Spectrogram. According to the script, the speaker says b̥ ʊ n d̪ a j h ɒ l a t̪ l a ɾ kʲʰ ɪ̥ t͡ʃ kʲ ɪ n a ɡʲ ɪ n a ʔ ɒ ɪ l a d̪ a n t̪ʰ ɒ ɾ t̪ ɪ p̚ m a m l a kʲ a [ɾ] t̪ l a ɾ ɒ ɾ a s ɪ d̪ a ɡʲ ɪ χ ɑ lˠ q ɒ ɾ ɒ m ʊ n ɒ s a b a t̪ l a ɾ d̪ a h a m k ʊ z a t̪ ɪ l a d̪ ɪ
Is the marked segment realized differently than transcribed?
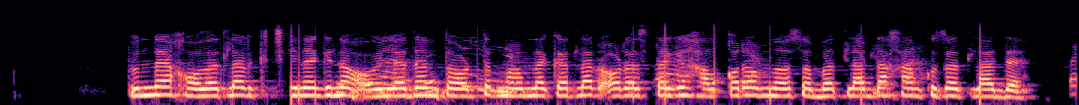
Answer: yes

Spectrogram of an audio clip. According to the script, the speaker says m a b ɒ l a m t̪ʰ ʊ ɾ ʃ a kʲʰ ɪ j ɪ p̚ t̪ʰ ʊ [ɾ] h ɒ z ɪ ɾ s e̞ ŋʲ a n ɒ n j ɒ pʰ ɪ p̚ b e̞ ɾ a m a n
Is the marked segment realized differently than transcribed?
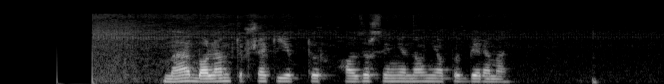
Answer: no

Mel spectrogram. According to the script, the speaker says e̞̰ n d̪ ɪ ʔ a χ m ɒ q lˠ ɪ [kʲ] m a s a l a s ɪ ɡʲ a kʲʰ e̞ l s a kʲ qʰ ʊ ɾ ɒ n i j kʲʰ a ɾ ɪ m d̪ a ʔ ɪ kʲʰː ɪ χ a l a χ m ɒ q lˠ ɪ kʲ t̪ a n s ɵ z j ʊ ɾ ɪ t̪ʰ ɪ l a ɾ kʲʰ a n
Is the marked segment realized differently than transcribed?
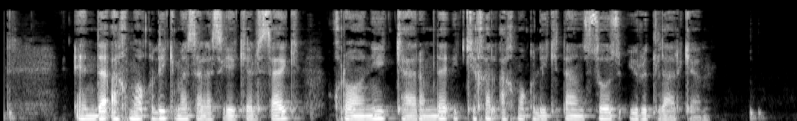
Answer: no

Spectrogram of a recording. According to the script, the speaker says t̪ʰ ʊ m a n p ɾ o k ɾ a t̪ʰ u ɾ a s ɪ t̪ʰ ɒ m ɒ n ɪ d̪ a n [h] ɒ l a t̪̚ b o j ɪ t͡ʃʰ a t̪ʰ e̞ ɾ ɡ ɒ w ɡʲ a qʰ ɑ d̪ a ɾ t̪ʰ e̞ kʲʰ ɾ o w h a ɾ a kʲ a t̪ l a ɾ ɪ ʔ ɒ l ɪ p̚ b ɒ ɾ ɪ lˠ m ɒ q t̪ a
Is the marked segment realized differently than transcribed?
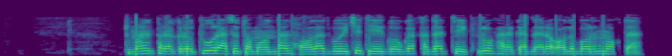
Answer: no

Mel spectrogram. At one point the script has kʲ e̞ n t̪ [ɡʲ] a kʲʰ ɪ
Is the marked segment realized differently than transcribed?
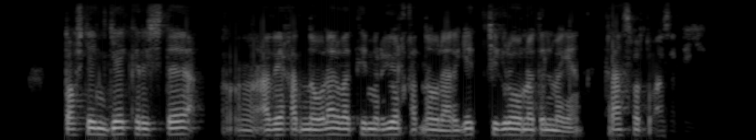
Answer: no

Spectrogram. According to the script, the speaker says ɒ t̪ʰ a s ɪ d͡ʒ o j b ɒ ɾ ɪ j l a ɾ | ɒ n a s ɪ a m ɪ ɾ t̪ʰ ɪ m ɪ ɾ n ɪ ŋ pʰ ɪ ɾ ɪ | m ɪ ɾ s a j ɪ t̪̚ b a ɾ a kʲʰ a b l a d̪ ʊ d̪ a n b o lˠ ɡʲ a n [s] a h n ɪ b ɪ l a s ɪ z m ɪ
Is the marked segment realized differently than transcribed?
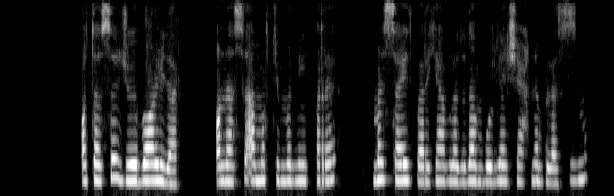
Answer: yes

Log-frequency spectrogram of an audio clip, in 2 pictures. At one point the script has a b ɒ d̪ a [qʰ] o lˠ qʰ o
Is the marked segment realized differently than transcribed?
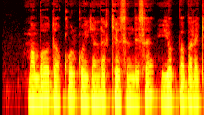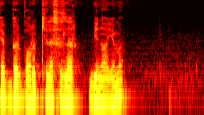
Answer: no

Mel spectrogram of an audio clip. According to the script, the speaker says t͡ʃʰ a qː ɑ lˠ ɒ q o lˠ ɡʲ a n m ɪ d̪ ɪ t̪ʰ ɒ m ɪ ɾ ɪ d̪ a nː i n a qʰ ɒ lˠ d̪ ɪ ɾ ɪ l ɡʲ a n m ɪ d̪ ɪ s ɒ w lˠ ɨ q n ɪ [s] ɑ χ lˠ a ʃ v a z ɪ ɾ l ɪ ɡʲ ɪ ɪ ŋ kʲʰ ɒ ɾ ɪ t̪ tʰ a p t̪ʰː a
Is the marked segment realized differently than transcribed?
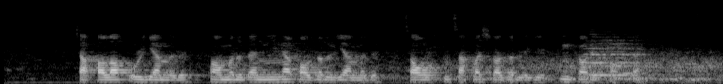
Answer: no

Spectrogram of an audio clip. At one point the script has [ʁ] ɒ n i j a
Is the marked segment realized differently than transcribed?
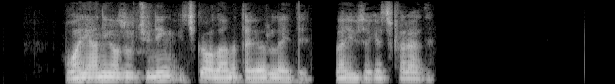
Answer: no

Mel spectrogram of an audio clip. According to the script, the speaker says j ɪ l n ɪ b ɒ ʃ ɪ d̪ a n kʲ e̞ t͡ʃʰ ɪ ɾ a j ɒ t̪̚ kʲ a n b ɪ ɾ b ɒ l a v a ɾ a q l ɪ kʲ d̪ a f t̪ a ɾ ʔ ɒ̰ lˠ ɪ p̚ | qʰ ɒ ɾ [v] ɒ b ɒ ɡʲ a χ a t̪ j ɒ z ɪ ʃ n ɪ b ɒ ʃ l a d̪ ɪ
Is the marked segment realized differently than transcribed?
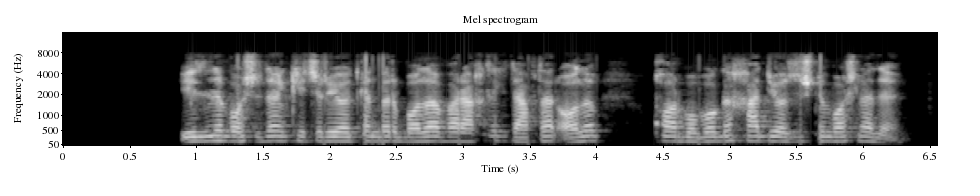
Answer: yes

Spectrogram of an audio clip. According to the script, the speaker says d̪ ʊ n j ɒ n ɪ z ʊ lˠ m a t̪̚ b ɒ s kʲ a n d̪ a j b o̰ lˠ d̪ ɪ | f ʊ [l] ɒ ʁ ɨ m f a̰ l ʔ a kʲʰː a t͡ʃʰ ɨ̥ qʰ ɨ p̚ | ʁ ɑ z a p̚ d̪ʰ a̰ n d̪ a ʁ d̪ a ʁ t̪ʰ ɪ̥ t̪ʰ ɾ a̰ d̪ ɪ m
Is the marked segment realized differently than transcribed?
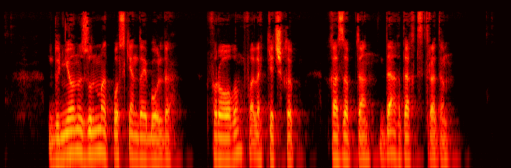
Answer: yes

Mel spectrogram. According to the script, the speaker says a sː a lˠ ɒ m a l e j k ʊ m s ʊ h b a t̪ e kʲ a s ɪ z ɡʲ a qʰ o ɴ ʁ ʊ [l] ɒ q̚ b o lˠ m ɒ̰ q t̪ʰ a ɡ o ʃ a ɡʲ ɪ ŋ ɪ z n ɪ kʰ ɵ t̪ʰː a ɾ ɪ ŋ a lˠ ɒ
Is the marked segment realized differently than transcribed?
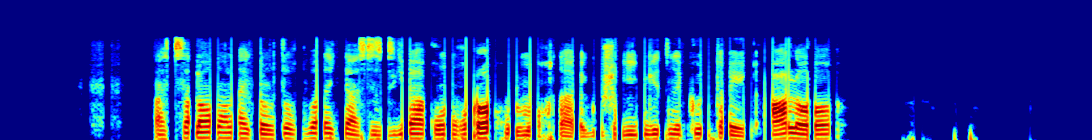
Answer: yes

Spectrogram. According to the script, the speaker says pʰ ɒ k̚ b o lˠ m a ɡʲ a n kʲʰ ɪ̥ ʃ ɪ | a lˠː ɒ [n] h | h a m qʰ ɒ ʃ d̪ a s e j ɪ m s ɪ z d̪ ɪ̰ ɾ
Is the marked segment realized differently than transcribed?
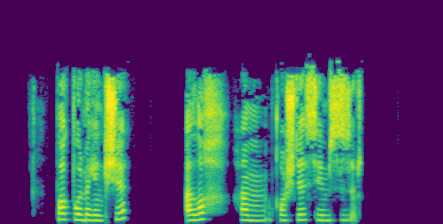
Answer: yes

